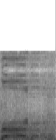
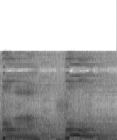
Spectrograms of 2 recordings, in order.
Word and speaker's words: Z: And it is pronounced Z, not Z.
